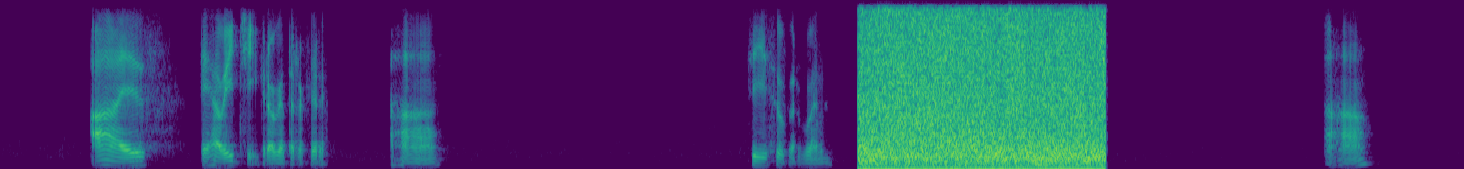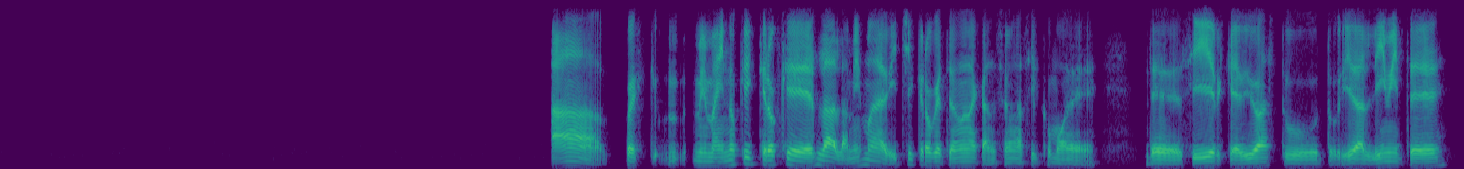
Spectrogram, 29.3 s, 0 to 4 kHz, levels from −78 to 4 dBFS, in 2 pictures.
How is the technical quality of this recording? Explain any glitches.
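One serious glitch interrupts the telephone-band speech. Companded audio read as linear, 8.58 to 11.05 s: the A-law bytes play as raw 8-bit samples, unexpanded, so everything blares as harsh, buzzy distortion with loud noise in pauses.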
